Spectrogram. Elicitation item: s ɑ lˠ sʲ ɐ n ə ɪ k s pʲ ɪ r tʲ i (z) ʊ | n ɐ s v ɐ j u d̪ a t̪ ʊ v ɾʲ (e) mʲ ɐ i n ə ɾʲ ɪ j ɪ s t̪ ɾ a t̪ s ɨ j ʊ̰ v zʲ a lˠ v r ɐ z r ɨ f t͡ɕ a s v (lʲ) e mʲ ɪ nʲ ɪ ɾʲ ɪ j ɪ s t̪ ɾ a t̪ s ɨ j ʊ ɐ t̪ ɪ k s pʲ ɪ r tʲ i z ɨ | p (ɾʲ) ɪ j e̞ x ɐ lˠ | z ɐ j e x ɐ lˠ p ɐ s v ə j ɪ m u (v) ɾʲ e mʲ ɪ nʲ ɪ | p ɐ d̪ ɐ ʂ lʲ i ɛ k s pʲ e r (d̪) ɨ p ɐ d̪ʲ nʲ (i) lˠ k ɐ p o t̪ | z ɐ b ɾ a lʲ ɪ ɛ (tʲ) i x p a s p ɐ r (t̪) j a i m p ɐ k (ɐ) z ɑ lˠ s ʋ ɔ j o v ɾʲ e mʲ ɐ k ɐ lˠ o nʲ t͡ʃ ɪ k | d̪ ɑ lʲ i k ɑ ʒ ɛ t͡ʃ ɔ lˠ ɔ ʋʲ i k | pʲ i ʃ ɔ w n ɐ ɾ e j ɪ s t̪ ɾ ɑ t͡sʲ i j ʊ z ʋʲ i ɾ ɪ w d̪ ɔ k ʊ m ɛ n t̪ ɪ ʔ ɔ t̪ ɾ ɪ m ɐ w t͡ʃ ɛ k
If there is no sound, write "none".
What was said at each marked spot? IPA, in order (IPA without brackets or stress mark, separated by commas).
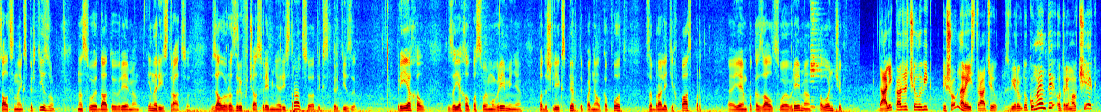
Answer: z, e, ɾʲ, ɾʲ, v, t̪, a, tʲ, t̪, ɐ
